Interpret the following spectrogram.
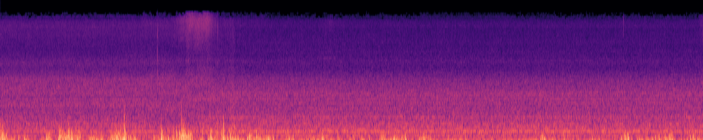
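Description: Low, uneven rumble of microphone noise with a few soft thumps and a faint steady hum.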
